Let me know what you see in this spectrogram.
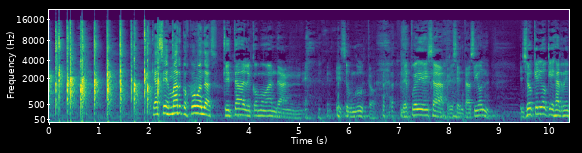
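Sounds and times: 
audience clapping: 0:00.0 - 0:02.7
speech: 0:02.1 - 0:10.3
laughter: 0:05.1 - 0:07.4.

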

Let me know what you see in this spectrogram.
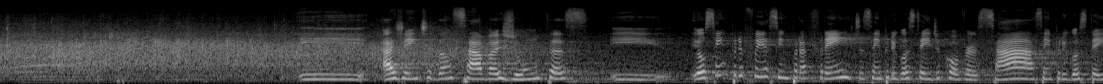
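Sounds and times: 
round of applause: 0:00.0 - 0:05.2
speech: 0:03.0 - 0:11.0.

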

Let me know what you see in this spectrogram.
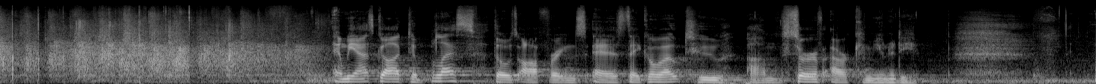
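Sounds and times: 
crowd applauding: 0:00.0 - 0:03.3
speech: 0:03.4 - 0:09.9.

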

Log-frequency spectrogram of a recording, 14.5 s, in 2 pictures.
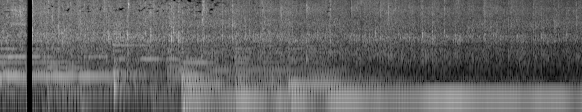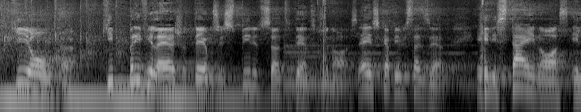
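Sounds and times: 
audience applause: 0:00.0 - 0:09.3
sustained low keyboard chords: 0:00.0 - 0:12.9
speech: 0:07.6 - 0:14.5.

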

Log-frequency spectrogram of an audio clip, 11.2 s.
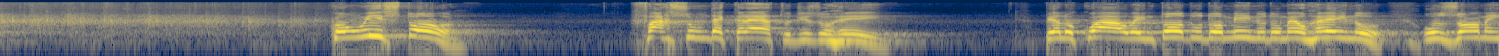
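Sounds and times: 
audience applause: 0:00.0 - 0:02.5
speech: 0:02.5 - 0:03.6, 0:04.8 - 0:06.8, 0:07.8 - 0:11.2.

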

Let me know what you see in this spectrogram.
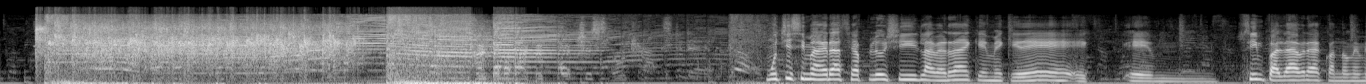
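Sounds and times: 
audience applause: 0:00.4 - 0:05.6
cheering: 0:00.4 - 0:05.9
speech: 0:07.7 - 0:13.6.

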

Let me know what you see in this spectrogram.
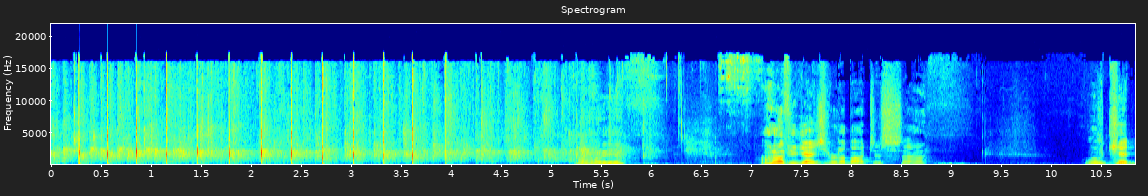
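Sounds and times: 
church congregation clapping for guests: 0:00.0 - 0:06.2
speech: 0:05.2 - 0:05.8, 0:07.1 - 0:08.8, 0:10.4 - 0:10.8.

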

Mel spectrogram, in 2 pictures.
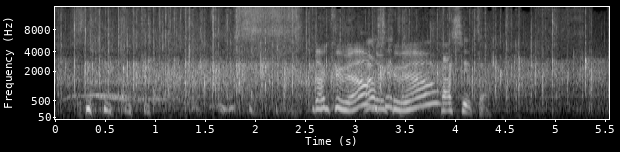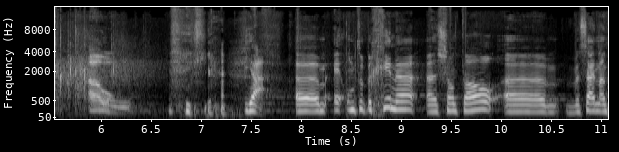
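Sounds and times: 
audience applause: 0:00.0 - 0:06.4
laughter: 0:00.1 - 0:03.8, 0:06.7 - 0:07.5
speech: 0:00.3 - 0:04.4, 0:05.9 - 0:11.0.

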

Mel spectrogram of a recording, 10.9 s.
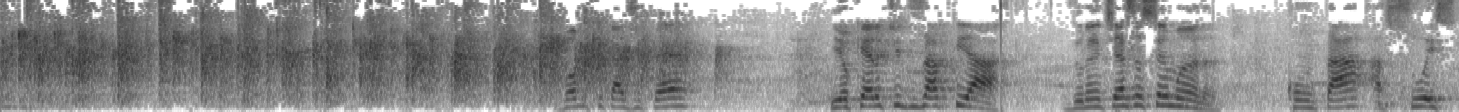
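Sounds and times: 
audience applause: 0:00.0 - 0:05.6
speech: 0:04.2 - 0:05.4, 0:06.2 - 0:10.9.

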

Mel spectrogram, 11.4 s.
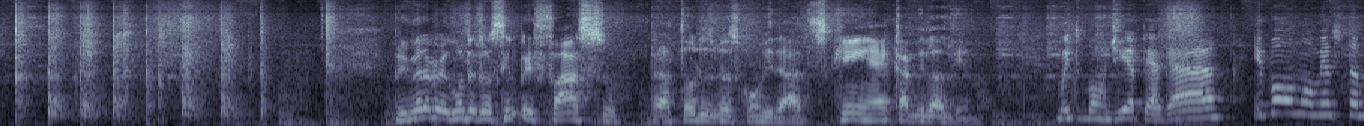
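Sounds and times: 
sharp bright claps: 0:00.0 - 0:02.9
speech: 0:03.3 - 0:08.2, 0:08.8 - 0:11.3.

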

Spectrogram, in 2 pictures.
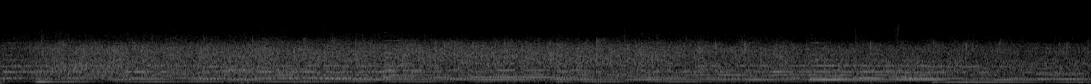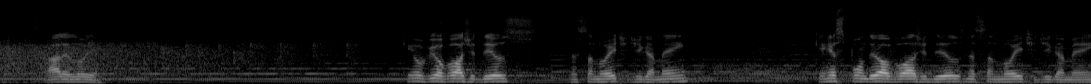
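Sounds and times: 
church audience applauding: 0:00.0 - 0:14.7
speech: 0:11.4 - 0:12.0, 0:15.0 - 0:17.9, 0:19.1 - 0:21.8.

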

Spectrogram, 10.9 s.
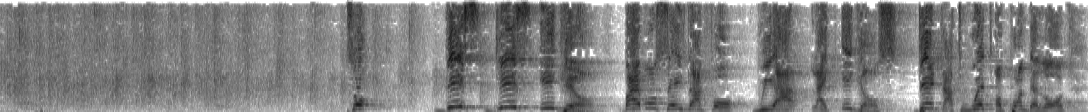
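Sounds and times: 
audience clapping: 0:00.0 - 0:05.2
speech: 0:03.5 - 0:03.8, 0:04.4 - 0:10.8.

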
